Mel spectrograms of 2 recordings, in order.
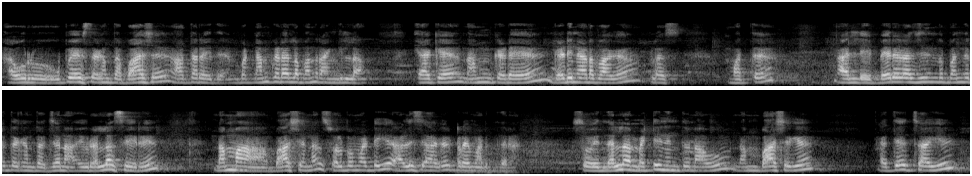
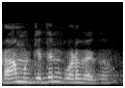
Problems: none marked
